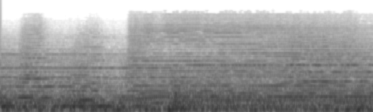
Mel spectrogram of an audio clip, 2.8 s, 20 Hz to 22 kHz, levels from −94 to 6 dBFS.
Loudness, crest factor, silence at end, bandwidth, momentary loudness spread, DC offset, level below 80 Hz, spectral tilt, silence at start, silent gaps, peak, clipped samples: -21 LUFS; 12 dB; 0 s; 15 kHz; 2 LU; under 0.1%; -34 dBFS; -6.5 dB/octave; 0 s; none; -8 dBFS; under 0.1%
